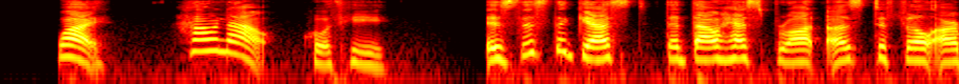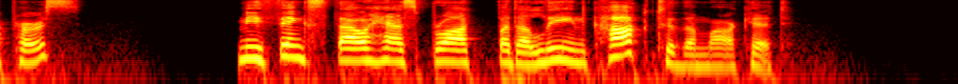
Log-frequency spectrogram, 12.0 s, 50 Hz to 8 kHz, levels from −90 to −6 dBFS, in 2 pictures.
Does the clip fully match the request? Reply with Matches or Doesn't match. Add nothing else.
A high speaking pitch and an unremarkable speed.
Matches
